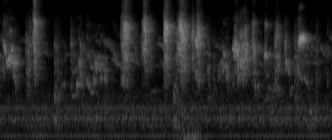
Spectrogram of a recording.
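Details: Several happy parakeets singing together: dense, overlapping bright chirps and warbled twitters in quick bursts, with a steady low electrical hum underneath.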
